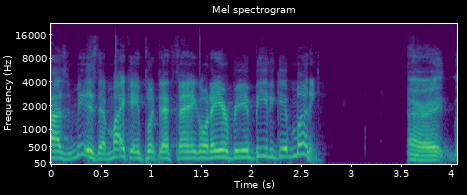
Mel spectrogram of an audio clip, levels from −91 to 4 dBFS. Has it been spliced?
no; 0 cuts

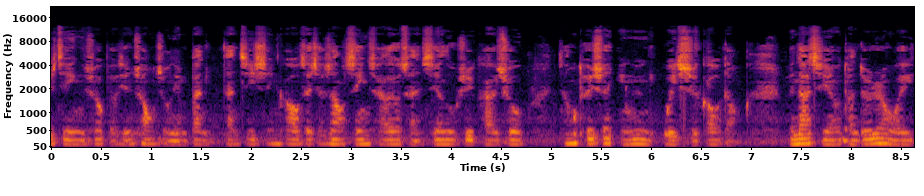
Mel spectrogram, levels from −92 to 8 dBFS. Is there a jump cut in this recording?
no; 0 cuts

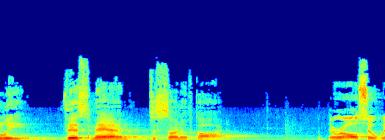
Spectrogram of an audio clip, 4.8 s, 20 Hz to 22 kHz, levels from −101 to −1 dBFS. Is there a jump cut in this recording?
yes; 1 cut; at 1.9 s

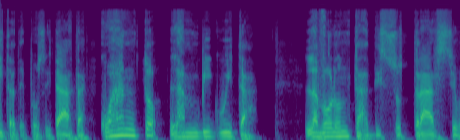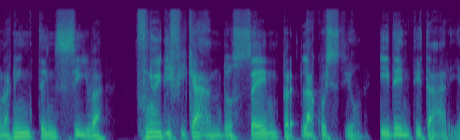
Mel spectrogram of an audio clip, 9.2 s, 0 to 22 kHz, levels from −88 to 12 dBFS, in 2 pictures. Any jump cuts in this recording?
yes; 3 cuts; at 0.9 s, 4.7 s, 6.9 s

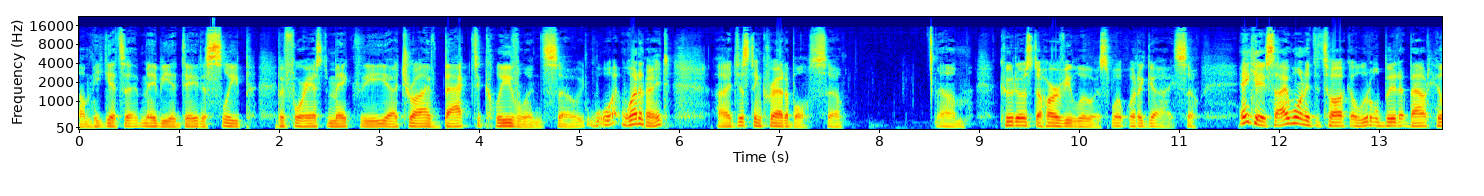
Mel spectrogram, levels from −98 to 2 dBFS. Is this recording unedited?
no; 3 cuts; at 2.0 s, 5.1 s, 5.6 s

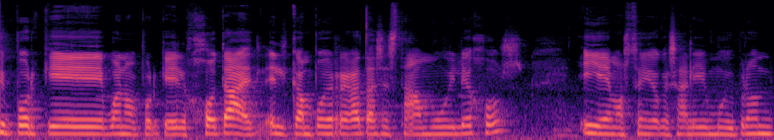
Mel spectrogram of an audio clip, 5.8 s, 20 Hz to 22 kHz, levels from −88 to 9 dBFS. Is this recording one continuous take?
yes; 0 cuts

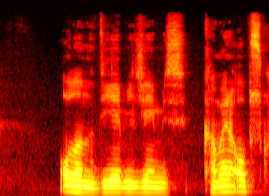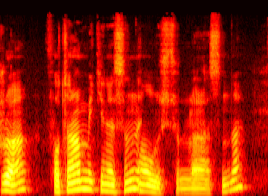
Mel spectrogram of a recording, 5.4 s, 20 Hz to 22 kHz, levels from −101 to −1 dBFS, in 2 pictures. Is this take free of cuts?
no; 3 cuts; at 1.9 s, 3.1 s, 4.1 s

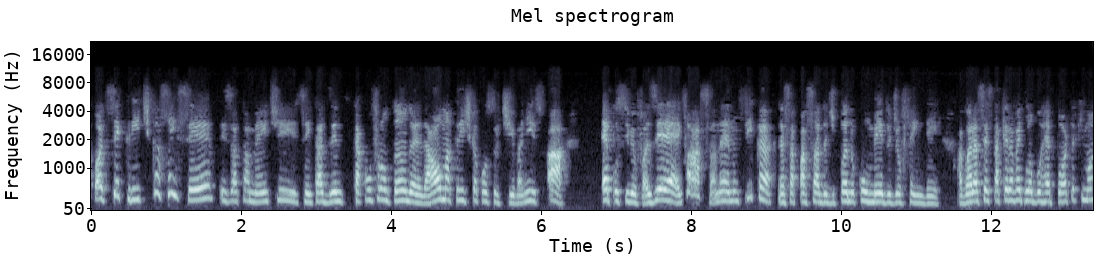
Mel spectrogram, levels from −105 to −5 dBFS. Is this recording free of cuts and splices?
no; 3 cuts; at 7.9 s, 9.1 s, 12.5 s

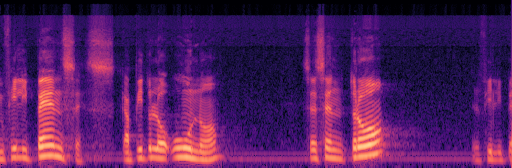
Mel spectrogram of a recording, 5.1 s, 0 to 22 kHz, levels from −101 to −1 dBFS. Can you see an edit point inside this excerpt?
no; 0 cuts

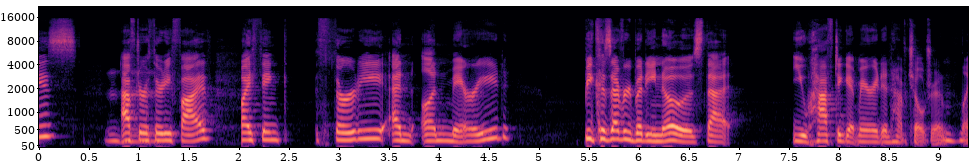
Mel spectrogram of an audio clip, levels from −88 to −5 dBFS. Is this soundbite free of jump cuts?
no; 1 cut; at 2.0 s

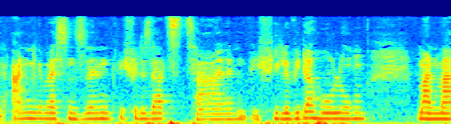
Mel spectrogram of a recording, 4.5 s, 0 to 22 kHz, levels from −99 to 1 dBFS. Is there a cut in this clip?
no; 0 cuts

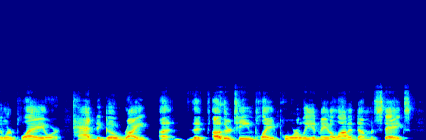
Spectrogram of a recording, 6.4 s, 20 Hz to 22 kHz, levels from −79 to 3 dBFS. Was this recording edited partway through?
yes; 3 cuts; at 1.1 s, 2.3 s, 4.1 s

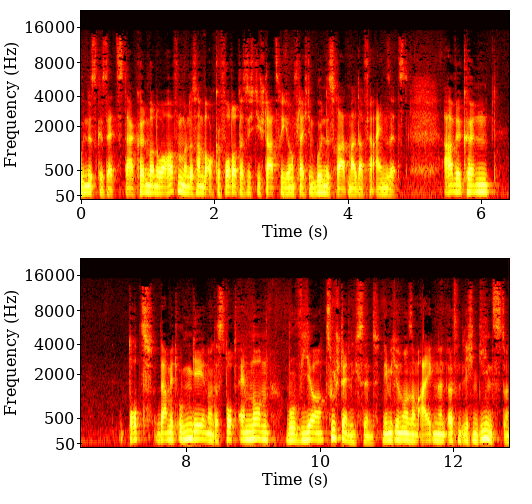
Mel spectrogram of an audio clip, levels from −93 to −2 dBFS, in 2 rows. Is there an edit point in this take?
no; 0 cuts

